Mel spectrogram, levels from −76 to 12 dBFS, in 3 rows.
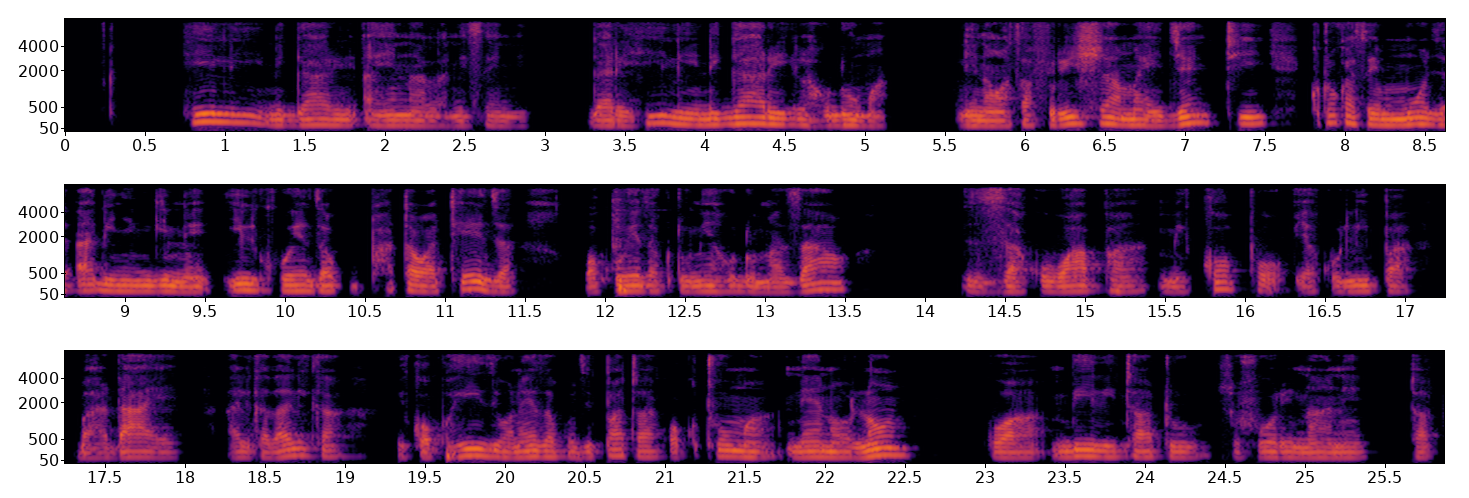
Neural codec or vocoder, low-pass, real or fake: none; 7.2 kHz; real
